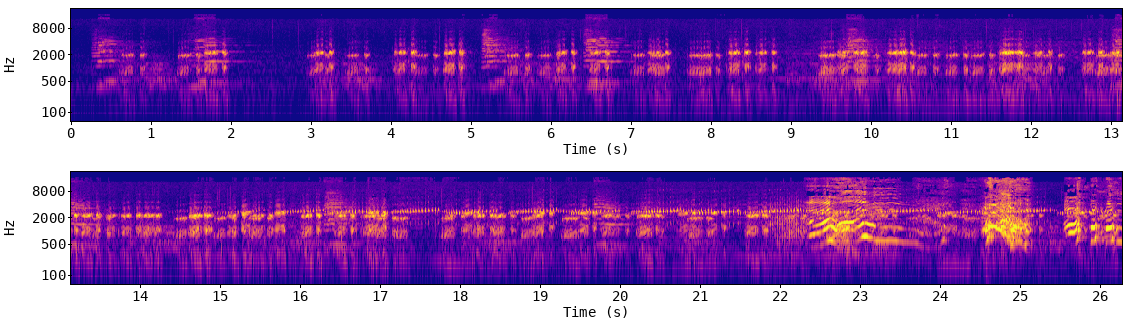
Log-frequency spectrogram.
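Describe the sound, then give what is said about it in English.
A dense chorus of frogs croaks continuously, depicting the biblical plague of frogs covering the land of Egypt, countless overlapping rhythmic calls filling the air, growing busier and louder toward the end with some sharper chirps mixed in. “And at the word of Jehovah, Aaron stretched his hand out over the waters of Egypt, and the frogs began to come up and to cover the land of Egypt.”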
